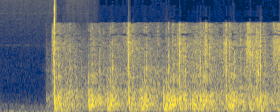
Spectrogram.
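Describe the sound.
Gunfire during a Taliban military operation against an ISIS hideout in Kabul: a sharp, loud crack opens a rapid, dense run of shots and pops that continues without pause to the end.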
